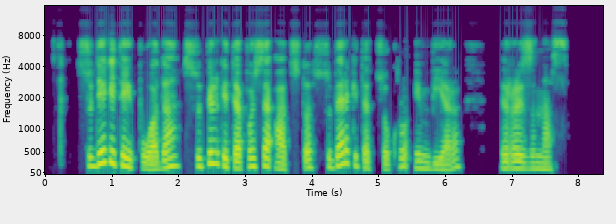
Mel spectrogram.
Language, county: Lithuanian, Tauragė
